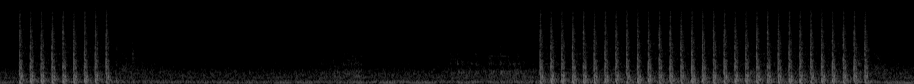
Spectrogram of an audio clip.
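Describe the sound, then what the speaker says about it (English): A .50 caliber machine gun mounted on an M113 armored vehicle in a military video game fires two rapid sustained bursts of evenly spaced heavy shots, a short one first and a longer one after a pause, over a low vehicle rumble. "113 with a 50 caliber machine gun."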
